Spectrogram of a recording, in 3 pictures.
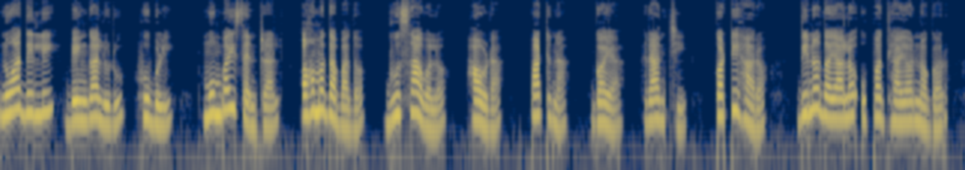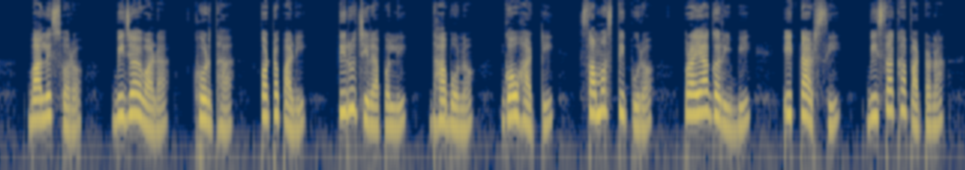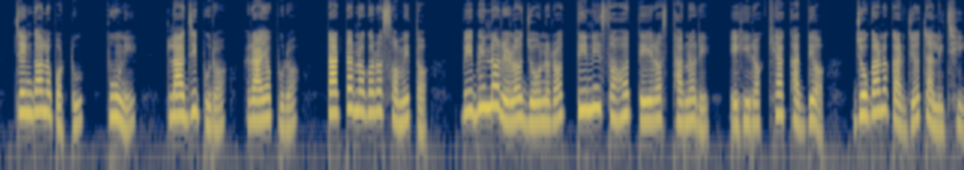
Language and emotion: Odia, neutral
